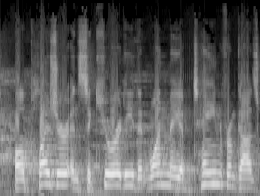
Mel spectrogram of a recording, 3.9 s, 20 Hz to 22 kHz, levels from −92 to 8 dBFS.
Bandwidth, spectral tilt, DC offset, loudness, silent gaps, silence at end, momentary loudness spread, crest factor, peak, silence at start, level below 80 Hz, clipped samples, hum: 14.5 kHz; -5 dB/octave; under 0.1%; -11 LUFS; none; 0 s; 5 LU; 10 dB; 0 dBFS; 0 s; -46 dBFS; 0.6%; none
